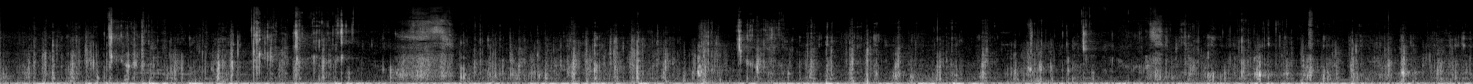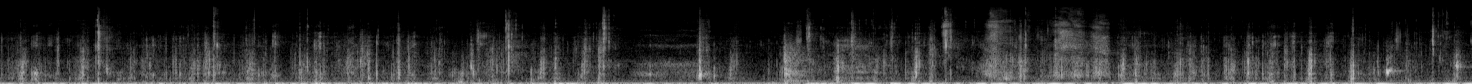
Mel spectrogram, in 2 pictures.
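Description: Close-miked eating of large steamed dumplings: biting and chewing, with many short wet mouth clicks, over a low steady hum.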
